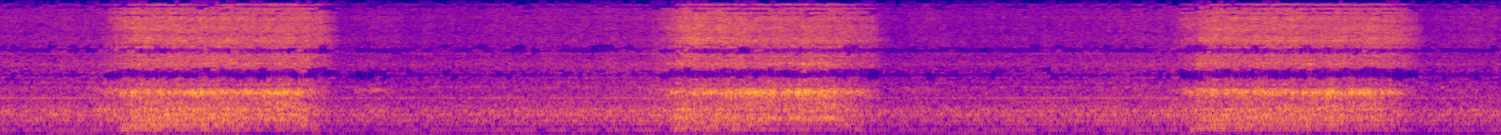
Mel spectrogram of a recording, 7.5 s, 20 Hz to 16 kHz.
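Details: Overweight man snoring: three long, rough, rasping snores of about a second each with quieter breaths between, about 23 breaths per minute.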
